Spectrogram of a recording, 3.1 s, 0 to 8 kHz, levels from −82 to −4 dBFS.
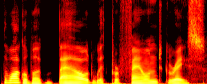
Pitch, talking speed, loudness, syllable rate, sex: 125 Hz, 135 wpm, -19 LUFS, 3.9 syllables/s, male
